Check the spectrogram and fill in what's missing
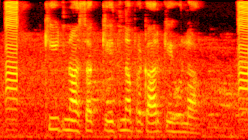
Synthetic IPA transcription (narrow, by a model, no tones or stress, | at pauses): kiːʈnaːsəkːeːt̪napɾɐkaːɾkeɦoːlaː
